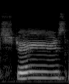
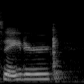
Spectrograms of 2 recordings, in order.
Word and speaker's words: satyr: So today, we're talking about strayers, minotaurs, and... I call them strayers, but people, it's pronounced satyr, but for this, I'm going to call it strayer, so just remember it's satyr, not strayer, but...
